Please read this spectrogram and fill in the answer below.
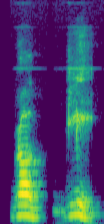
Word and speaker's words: Broglie: क्या, Louis de ब्रॉगली, लेकिन actually French नाम है, तो इनका ब्रॉय नाम है एक्चुअली, इनका लुइस डी ब्रॉय। तो ब्रॉय कहिए या ब्रॉगली कहिए, आपकी मर्जी, लेकिन इनका प्रोनाउंसिएशन एक्चुअली ब्रॉ होता है, ब्रॉय होता है।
